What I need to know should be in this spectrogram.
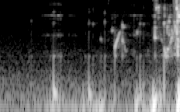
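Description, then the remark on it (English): A short, quiet pour of liquid into a glass, with soft splashes and drips that build toward the end, with no one talking. “So I'm just gonna pour a little bit.”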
